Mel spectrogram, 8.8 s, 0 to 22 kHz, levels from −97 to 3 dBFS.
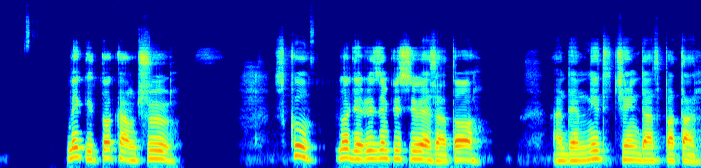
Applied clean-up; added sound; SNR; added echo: neural mask model Resemble Enhance denoiser.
